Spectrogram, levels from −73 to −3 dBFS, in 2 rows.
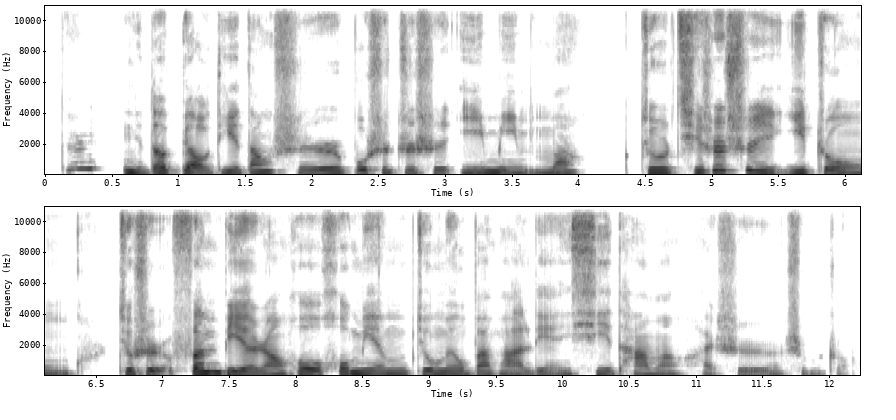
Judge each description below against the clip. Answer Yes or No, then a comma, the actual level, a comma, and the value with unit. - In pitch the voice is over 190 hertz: Yes, high, 210 Hz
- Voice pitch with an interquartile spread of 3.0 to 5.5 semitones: Yes, average, 4.2 semitones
